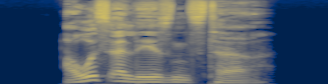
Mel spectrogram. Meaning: inflection of auserlesen: 1. strong/mixed nominative masculine singular superlative degree 2. strong genitive/dative feminine singular superlative degree 3. strong genitive plural superlative degree
- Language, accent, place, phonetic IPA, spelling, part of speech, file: German, Germany, Berlin, [ˈaʊ̯sʔɛɐ̯ˌleːzn̩stɐ], auserlesenster, adjective, De-auserlesenster.ogg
